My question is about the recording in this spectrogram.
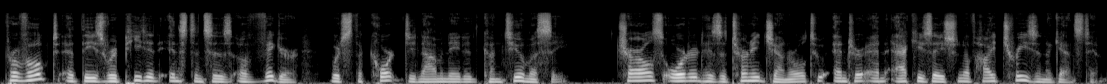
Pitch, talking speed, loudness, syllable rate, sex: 140 Hz, 140 wpm, -19 LUFS, 5.3 syllables/s, male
